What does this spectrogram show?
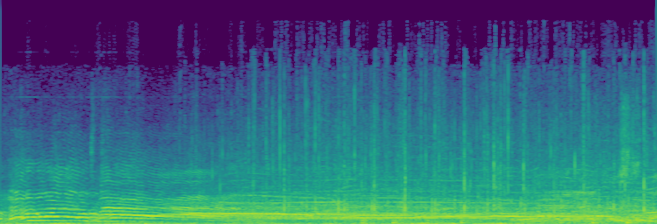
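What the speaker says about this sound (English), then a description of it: "make sure you give them a huge cheer" Crowd at a castle jousting show cheering and shouting loudly, children's voices rising above, with applause mixed in and a sustained swell that carries on for several seconds.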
